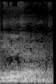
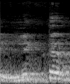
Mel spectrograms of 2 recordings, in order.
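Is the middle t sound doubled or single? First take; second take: single; doubled. First: The middle t sound is pronounced once. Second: The middle t sound is pronounced twice. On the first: The speaker calls it right. "This is लिटर" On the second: The speaker calls it wrong. "ये लिटर नहीं है"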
